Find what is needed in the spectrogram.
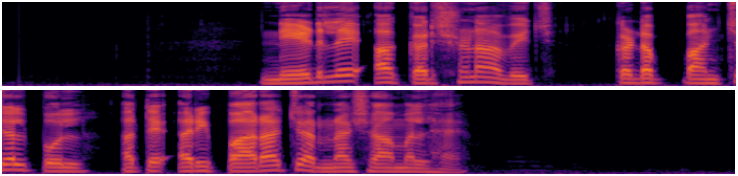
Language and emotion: Punjabi, neutral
